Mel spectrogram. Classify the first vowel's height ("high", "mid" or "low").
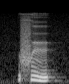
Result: high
